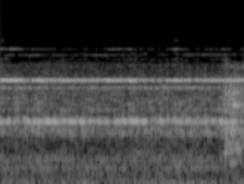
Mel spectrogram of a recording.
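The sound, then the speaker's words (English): A telephone bell rings in one continuous, steady jangle, fairly loud, with a faint hiss underneath and no one speaking: a phone call coming in for Britt Reed. “It was a little more than an hour later when Britt Reed received another phone call.”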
